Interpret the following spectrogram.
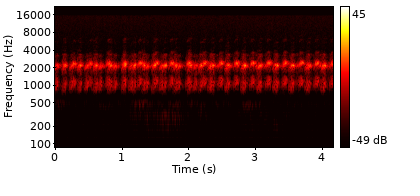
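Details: Tree frogs at a north-east Italian forest pond on an April night, calling in quick rhythmic croaks that throb about twice a second, layered into a dense chorus; quieter low murmurs from other frogs underneath.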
